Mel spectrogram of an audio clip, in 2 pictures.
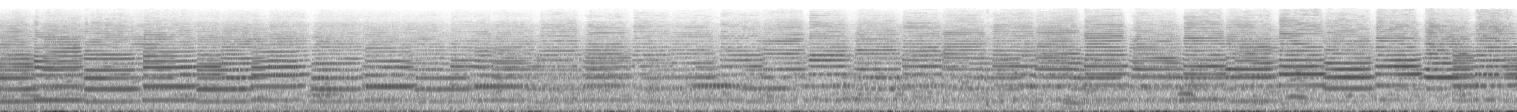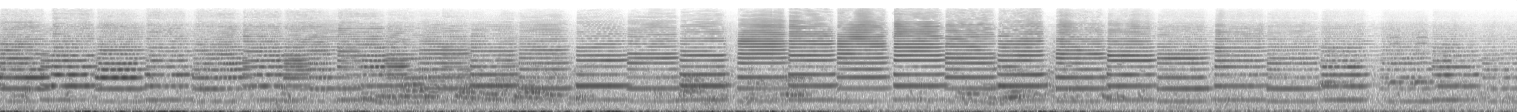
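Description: A fire engine's two-tone siren sounding continuously, stepping back and forth between a high and a low note, over a low steady engine rumble.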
